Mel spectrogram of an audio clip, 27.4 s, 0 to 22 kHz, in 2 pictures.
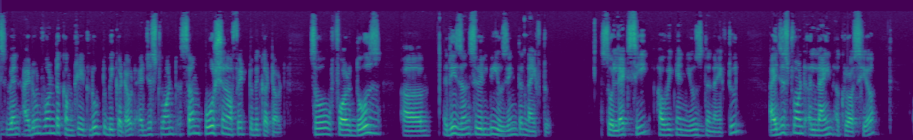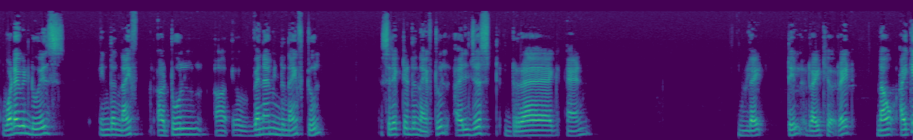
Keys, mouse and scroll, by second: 8.0-11.1 drag, 11.2-14.4 middle drag, 24.8-27.4 drag.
